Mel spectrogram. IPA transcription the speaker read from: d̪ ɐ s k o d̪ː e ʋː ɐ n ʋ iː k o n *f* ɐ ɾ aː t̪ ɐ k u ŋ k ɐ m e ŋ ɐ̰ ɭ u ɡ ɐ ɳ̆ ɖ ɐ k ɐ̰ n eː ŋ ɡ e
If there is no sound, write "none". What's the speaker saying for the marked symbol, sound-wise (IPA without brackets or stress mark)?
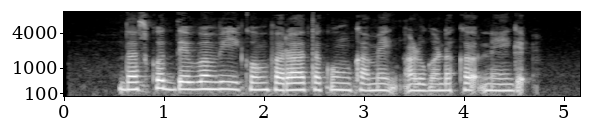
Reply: f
